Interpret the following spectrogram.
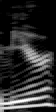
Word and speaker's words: Mir: So, the Mir 1 and 2, MIR. That's how it's said. Like the Russian space station? Mir? Yes, I think Yes. I think it's the same.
